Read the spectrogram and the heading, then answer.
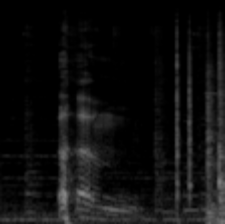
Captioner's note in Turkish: öksürür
